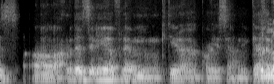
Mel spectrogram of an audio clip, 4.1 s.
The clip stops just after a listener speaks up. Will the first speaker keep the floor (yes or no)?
yes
